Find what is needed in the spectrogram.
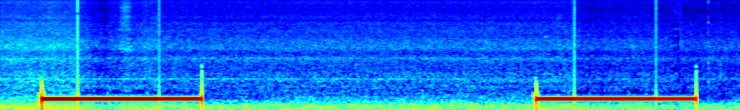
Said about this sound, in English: Let's call my phone.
